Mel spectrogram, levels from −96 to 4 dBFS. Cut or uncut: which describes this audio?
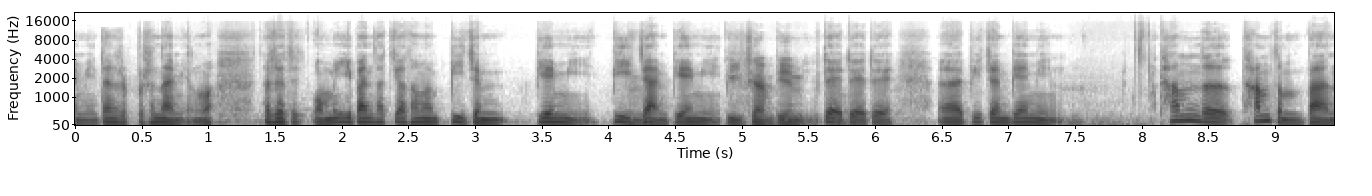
uncut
